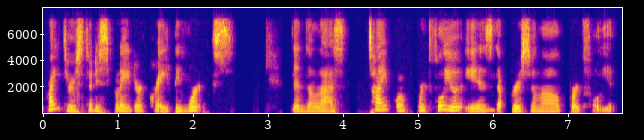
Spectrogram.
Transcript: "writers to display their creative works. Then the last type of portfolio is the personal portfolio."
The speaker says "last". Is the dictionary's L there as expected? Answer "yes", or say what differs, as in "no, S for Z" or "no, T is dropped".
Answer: yes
